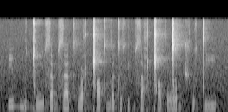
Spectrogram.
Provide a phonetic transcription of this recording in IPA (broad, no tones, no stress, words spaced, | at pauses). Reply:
ipbuǀum sabsatʰuħ ǁatˤɡʷɘ tʊsɾʲʊpsaħ ǁatˤŋ͡ǀʊbt͡ʃʰus ti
